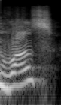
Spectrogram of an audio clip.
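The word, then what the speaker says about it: once: या वाई हो तो सी के बाद ई है तो स पढ़ रहे हैं हम लोग कैसे वंस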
